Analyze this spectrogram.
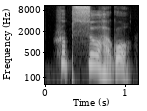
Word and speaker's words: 흡수: 발음할 때 흡수하고 시옷이 아주 강하고 단단한 쌍시옷 소리로 나죠.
